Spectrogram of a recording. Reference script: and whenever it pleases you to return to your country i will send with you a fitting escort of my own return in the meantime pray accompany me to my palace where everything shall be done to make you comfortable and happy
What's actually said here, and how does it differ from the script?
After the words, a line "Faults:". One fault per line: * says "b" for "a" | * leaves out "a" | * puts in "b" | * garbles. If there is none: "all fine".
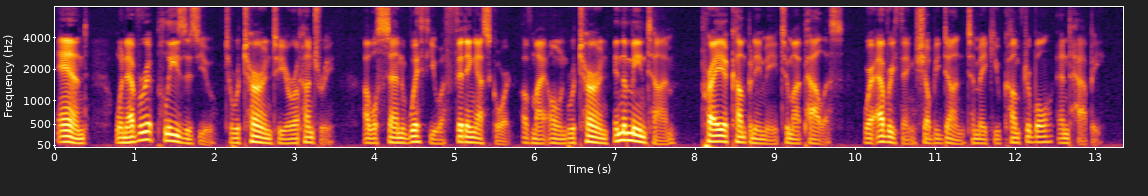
and whenever it pleases you to return to your country i will send with you a fitting escort of my own return in the meantime pray accompany me to my palace where everything shall be done to make you comfortable and happy
Faults:
all fine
